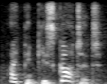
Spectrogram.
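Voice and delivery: very high, amazed cheer. A narrator's reading. Teacher delighted by his pupil, high cheer. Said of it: "Higgins cheered".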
